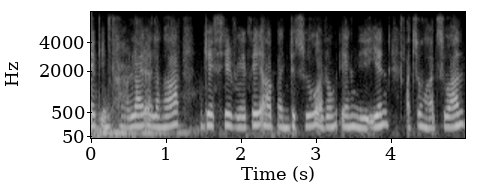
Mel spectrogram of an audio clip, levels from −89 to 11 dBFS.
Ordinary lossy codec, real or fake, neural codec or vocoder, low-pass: Opus, 32 kbps; fake; codec, 16 kHz, 4 kbps, FreqCodec, smaller model; 7.2 kHz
